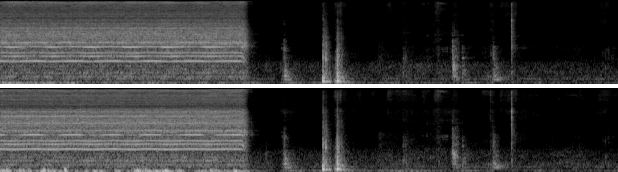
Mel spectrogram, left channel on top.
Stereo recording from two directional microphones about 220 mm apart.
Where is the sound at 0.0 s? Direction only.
25° right (ahead or behind).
